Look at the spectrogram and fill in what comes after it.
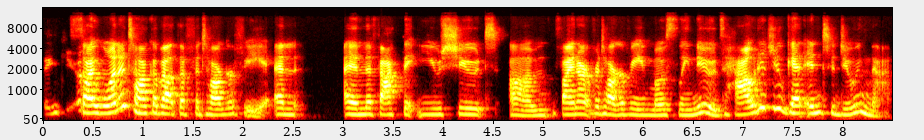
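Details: Adult woman (interviewer); typical speech.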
